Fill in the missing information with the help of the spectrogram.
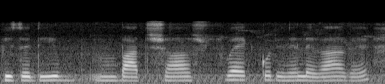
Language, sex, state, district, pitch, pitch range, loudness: Chakma, female, Tripura, Unakoti, 185 Hz, 180-190 Hz, -17 LUFS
